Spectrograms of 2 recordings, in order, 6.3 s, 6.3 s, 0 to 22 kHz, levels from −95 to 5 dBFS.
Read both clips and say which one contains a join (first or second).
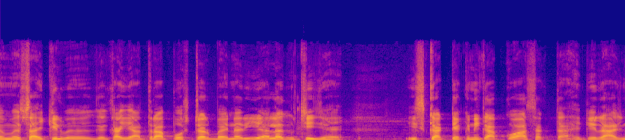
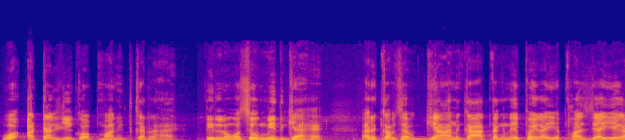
second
